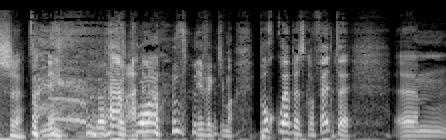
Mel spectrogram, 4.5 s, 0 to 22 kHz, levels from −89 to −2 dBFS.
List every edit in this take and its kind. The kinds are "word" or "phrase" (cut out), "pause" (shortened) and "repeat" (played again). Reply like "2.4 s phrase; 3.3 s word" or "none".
1.2 s word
